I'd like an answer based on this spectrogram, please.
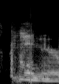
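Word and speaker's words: Qimir: from Soul, OSHA's head's been, filled up by Chimere, right?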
